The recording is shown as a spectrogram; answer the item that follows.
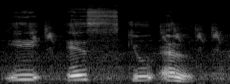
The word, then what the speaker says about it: SQL: done through SQL language SQL is pronounced as E is QL SQL isn't unsighted is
